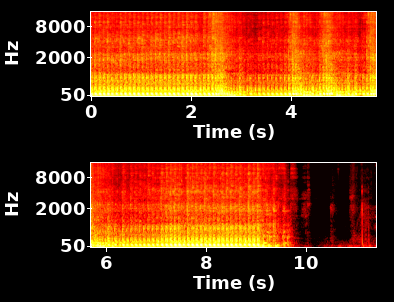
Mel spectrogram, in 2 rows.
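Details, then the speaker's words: Predator 420 engine with Stage 3 kit swapped into a Coleman BT200X minibike, 1.6 hours on it, choke pulled, started after a long sit; quick even single-cylinder thumping held steady then shut off, runs beautifully. "there we go thing runs beautiful"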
